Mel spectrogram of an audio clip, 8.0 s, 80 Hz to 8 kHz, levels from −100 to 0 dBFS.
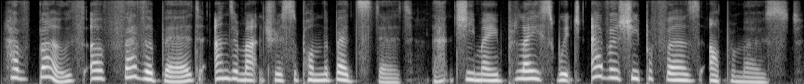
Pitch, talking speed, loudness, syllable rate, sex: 225 Hz, 140 wpm, -18 LUFS, 4.0 syllables/s, female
